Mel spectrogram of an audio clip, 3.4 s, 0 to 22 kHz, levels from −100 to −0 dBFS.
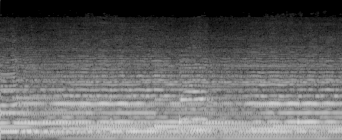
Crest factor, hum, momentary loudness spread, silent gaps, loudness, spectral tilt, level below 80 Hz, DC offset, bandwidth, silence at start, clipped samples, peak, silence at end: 12 dB; none; 3 LU; none; -21 LUFS; -7.5 dB/octave; -36 dBFS; under 0.1%; 8 kHz; 0 s; under 0.1%; -8 dBFS; 0 s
